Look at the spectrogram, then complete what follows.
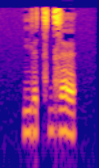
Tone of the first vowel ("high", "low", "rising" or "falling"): low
